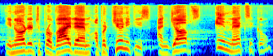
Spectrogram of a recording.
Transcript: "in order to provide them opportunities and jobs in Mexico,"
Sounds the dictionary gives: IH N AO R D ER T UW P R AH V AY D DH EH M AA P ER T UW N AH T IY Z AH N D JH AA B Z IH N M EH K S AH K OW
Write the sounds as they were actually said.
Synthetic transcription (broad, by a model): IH N AO R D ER T UW P R AH V AY D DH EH M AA P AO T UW N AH T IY S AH N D JH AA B S IH N M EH K S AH K OW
